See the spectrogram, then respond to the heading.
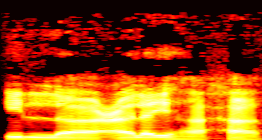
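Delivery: ordinary talk, nothing marked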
